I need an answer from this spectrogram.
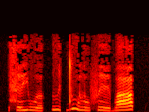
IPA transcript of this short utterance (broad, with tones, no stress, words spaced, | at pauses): se˩˧ju˧˩ə̯ | ʋi˧˩t̚duː˥˨ lu˩feː˧˩ baː˧˥p̚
